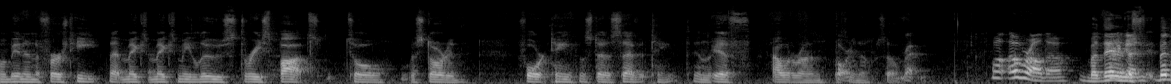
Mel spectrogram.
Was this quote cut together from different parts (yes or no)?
yes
